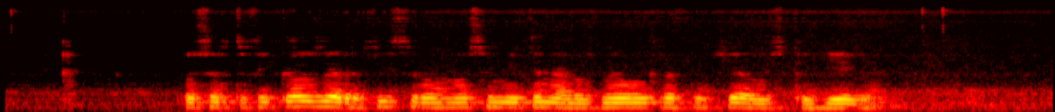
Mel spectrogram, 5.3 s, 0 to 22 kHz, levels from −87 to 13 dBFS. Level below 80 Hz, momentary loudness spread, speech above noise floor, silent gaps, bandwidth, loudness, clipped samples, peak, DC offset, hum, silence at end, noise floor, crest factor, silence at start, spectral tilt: -68 dBFS; 7 LU; 36 dB; none; 16.5 kHz; -29 LUFS; under 0.1%; -14 dBFS; under 0.1%; none; 0.4 s; -64 dBFS; 16 dB; 0.9 s; -9.5 dB/octave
